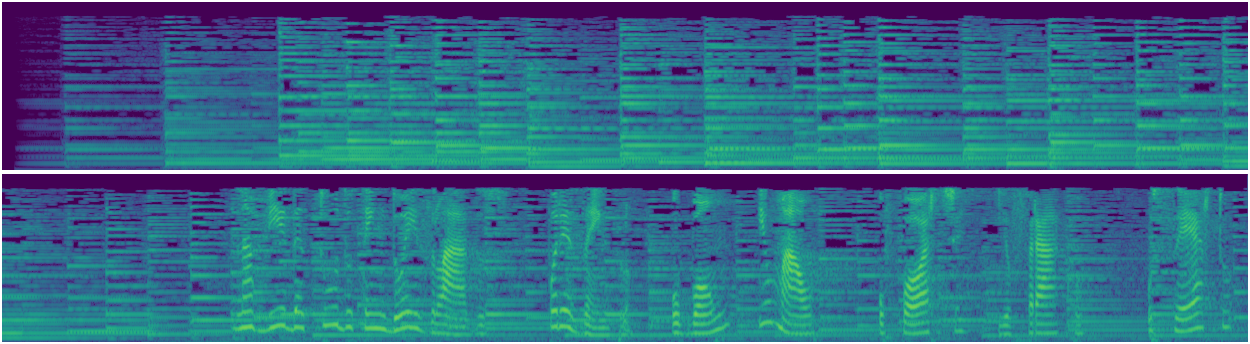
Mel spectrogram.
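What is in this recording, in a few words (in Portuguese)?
Pela indecisão, Desculpas, Telemensagens, female; Telemensagens 2017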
